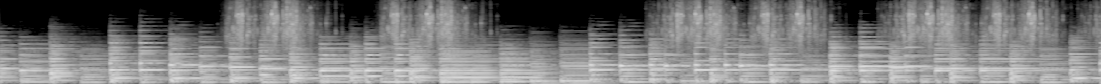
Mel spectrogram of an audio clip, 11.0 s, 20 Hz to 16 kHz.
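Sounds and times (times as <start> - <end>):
candies rattling in plastic: 2.2 - 5.0, 6.5 - 11.0
light instrumental music: 6.5 - 11.0.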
